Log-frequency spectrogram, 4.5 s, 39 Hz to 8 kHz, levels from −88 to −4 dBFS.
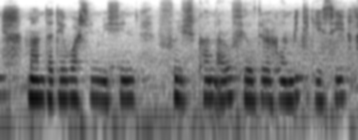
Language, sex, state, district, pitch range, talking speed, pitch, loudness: Nagamese, female, Nagaland, Dimapur, 185-195 Hz, 135 wpm, 190 Hz, -17 LUFS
